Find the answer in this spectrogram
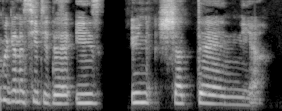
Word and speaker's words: châtaigne: The first one we're gonna see today is une châtaigne. Can you hear the E at the end? Une châtaigne. Nya. Nya. Does that make sense?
